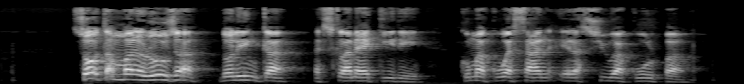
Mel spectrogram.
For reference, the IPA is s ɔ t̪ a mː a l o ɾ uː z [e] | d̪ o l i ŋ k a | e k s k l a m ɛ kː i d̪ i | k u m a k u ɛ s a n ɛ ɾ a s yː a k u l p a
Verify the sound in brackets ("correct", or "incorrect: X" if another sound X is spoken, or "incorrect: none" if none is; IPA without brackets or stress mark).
incorrect: a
